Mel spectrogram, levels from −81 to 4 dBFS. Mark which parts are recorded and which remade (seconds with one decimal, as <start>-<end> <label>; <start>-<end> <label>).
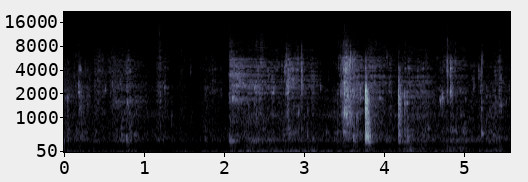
0.0-1.3 remade; 1.3-4.7 recorded; 4.7-5.6 remade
